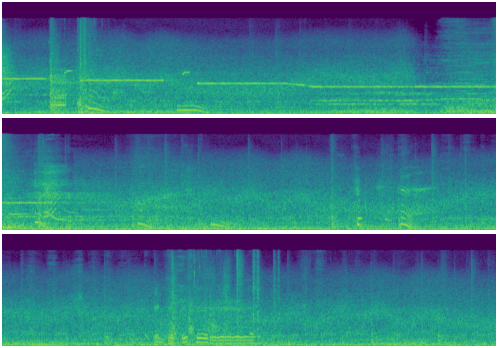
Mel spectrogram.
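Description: Heavy footsteps thud steadily over the ground.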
